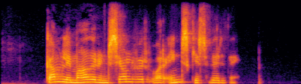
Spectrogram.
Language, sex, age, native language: Icelandic, female, 20-29, Icelandic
